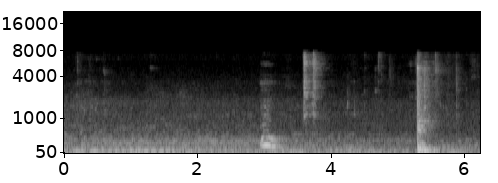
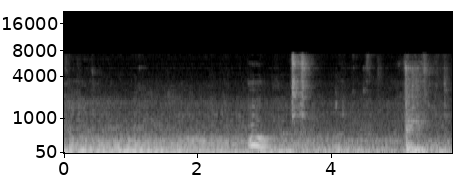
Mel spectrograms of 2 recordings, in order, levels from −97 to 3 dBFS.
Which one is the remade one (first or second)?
second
